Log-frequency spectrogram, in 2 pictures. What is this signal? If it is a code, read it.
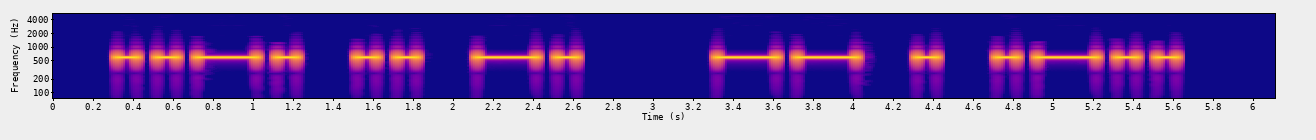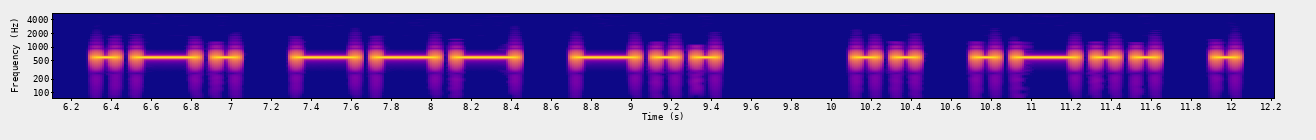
Morse code, heard as a keyed tone, about 12 wpm, 600 Hz. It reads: FIN MEL ROD ILE
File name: Korte ord DK 12wpm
